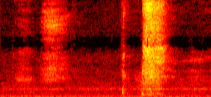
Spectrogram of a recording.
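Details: During an allergy attack while reading aloud about flowers and pollen, a quick indrawn breath, then one explosive sneeze.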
